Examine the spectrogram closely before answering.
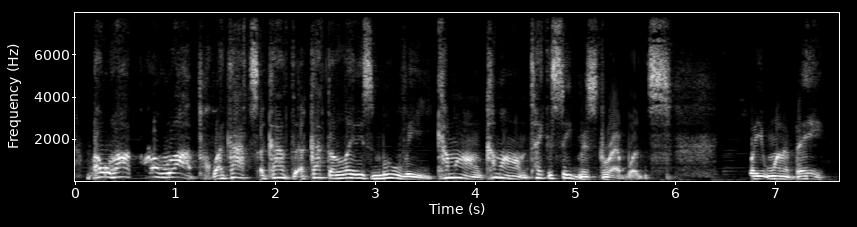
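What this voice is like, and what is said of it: Put-on New York accent. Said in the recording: “of a New York kind of accent”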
